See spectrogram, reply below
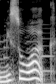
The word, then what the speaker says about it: ミスワーク: このミスワークっていうのはね、まあなんか発音的にはミソワーク、ミソワークっていうなんかそういう感じの発音なんですけれども、まあいわゆるこれはね、なんかね、木の枝なんですよ。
